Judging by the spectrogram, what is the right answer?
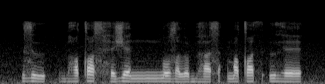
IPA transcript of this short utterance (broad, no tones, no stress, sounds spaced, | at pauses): z ɯ | bʱ a tˤ a s h ɛ ʒ ɛ nː u zˤ ə l u bʱ a s | m a tˤ ɛ θ ʔ ɯ ɦ ɛ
